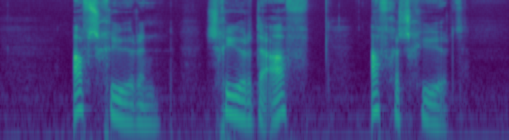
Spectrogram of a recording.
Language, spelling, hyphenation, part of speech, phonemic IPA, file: Dutch, afschuren, af‧schu‧ren, verb, /ˈɑfsxyːrə(n)/, Nl-afschuren.ogg
- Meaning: to rub down, to abrade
